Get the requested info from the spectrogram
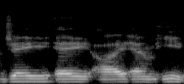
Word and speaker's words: Jaime: There it's it's Jaime, but J A I M E, which would be Jaime.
